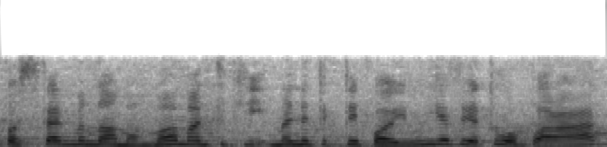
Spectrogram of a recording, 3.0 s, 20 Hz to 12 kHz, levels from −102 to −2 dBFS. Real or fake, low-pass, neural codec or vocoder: fake; 7.2 kHz; codec, 16 kHz, 2 kbps, FunCodec, trained on Chinese and English, 25 frames a second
